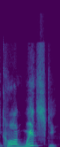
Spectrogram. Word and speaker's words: Konwinski: Konwinski. Said it right, but I like to say Konowinski.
